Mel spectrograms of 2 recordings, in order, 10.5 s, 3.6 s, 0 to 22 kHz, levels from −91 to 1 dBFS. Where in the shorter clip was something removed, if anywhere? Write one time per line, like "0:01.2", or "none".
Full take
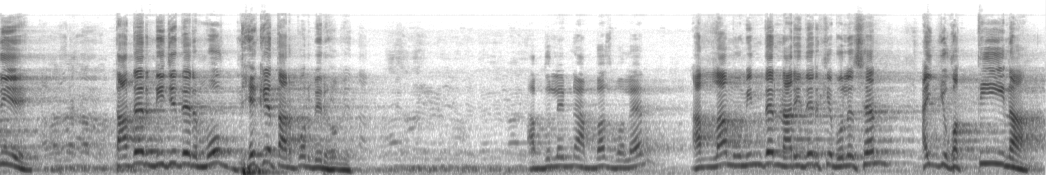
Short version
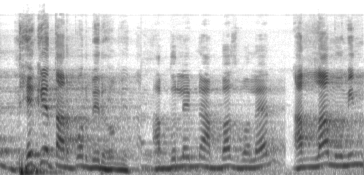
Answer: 0:01.4
0:02.8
